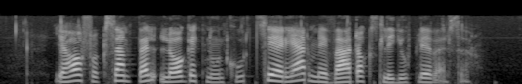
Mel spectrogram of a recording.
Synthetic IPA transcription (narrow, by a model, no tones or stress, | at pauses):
jæɪhɑːɾfɔɾɛksɛmpəllɑːɡət̪nuːənkʰʊɾt̪seːɾɪəɾmeːʋæɖɑɡslɪɡəʊpʰleːʋə̰lsəɾ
